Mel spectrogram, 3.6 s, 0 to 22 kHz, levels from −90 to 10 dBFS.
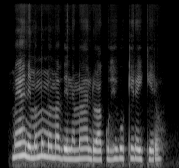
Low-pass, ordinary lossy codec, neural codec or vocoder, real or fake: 19.8 kHz; none; autoencoder, 48 kHz, 128 numbers a frame, DAC-VAE, trained on Japanese speech; fake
